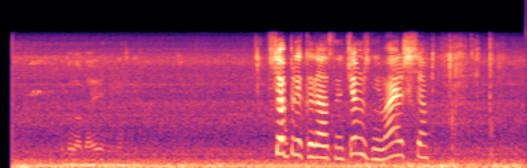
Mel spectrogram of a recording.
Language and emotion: Russian, positive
